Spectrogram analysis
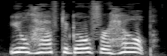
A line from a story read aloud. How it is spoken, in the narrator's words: Grandpa gasped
